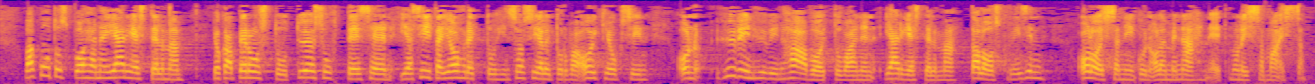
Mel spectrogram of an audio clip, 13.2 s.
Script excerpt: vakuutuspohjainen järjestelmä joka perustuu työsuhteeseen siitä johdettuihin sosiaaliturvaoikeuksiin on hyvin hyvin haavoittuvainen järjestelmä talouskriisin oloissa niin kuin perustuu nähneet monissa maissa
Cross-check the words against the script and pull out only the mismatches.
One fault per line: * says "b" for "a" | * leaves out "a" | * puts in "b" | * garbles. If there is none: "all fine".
* puts in "ja"
* says "olemme" for "perustuu"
